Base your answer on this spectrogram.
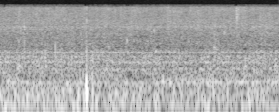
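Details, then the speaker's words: Simulated bowel sounds from a training mannequin's abdominal speaker, heard with a stethoscope: a low, steady whooshing rumble with one brief gurgle. "Next we'll go over the bowel noises. The speaker for the bowels will be located over the abdominal portion of the mannequin, and you will also need the stethoscope to hear that. And this is mostly just a whooshing noise."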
